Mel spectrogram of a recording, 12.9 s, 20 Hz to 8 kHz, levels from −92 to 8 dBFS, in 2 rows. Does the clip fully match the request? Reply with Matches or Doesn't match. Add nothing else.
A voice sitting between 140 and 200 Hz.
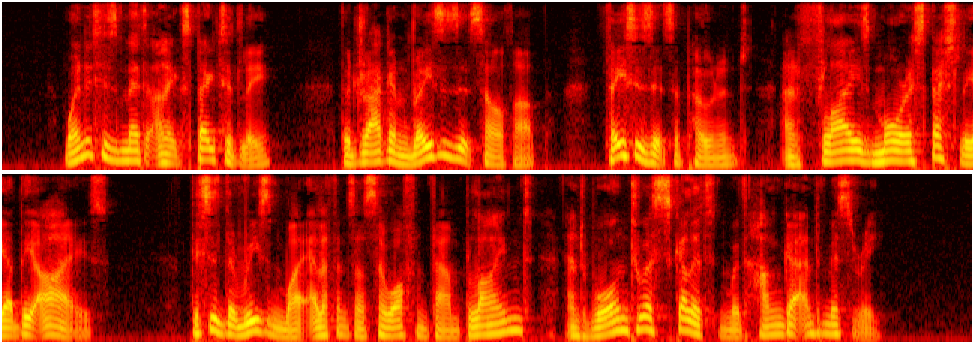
Doesn't match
